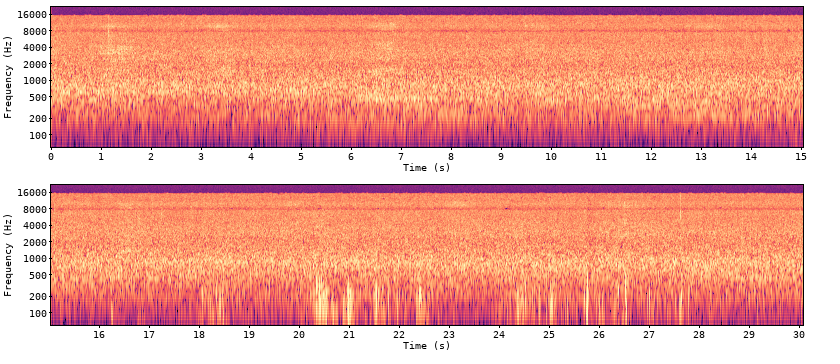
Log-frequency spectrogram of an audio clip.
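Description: Steady outdoor wind noise. Over roughly the last twelve seconds, irregular low thumps of wind buffeting the microphone break through it.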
